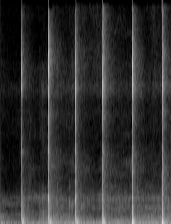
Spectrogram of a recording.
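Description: Small hammer knocking repeatedly on a lotus-fertilizer tablet to crack it: about five sharp, evenly spaced knocks, roughly three a second.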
